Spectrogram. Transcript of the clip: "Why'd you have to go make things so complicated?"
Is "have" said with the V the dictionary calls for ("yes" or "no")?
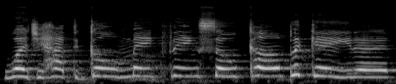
no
